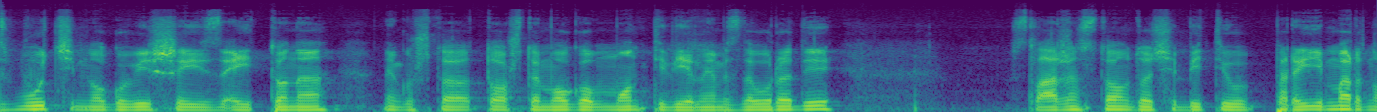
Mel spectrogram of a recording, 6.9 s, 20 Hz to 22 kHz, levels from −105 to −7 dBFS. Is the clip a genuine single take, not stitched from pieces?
yes; 0 cuts

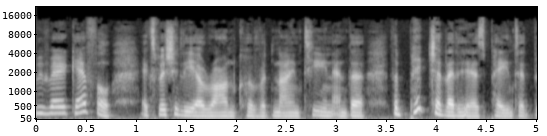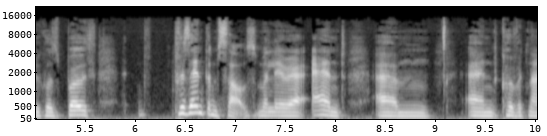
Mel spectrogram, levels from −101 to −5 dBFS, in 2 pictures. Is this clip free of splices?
yes; 0 cuts

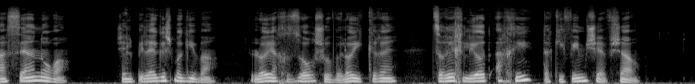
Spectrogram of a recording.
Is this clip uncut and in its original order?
yes; 0 cuts

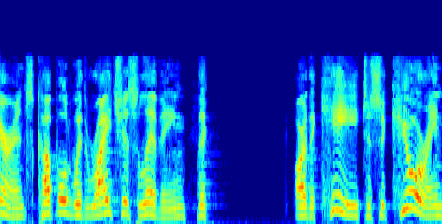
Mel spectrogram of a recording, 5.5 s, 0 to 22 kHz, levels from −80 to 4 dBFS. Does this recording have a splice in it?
yes; 1 cut; at 2.5 s

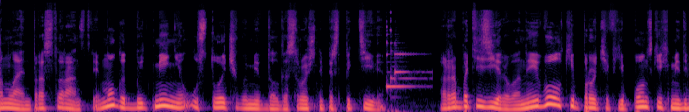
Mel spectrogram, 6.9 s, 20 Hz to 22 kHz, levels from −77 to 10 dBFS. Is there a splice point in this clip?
no; 0 cuts

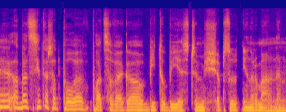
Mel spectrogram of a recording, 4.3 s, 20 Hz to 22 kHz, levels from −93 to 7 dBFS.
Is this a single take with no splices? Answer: no; 1 cut; at 1.4 s

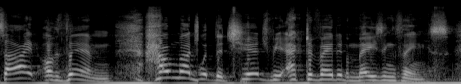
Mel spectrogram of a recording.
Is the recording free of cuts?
no; 2 cuts; at 2.0 s, 3.5 s

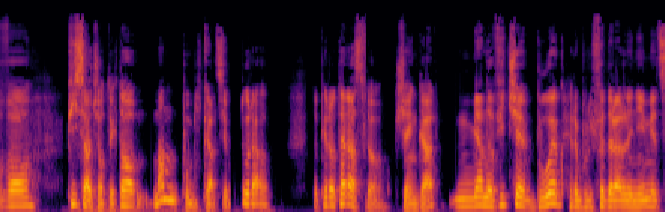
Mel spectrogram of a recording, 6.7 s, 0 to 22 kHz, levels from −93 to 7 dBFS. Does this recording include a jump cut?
yes; 5 cuts; at 1.2 s, 1.8 s, 2.3 s, 3.6 s, 5.6 s

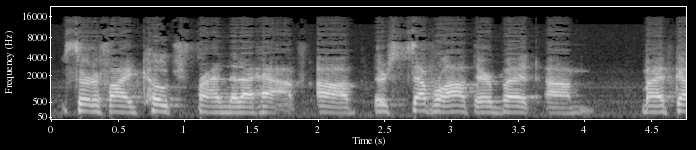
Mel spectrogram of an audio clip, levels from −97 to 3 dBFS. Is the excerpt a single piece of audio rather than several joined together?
no; 1 cut; at 2.3 s

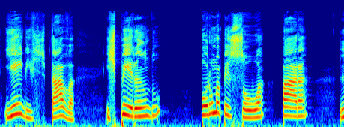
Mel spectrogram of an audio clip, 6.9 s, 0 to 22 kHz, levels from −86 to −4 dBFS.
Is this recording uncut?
yes; 0 cuts

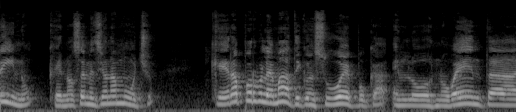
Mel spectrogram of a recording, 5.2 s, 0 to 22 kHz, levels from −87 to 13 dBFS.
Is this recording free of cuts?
yes; 0 cuts

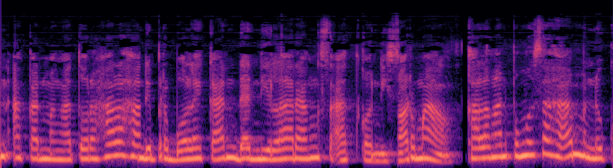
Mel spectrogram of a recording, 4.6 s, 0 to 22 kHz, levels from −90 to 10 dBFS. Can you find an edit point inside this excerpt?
yes; 3 cuts; at 1.0 s, 3.0 s, 3.4 s

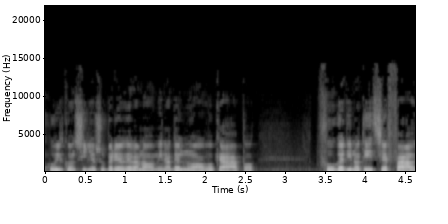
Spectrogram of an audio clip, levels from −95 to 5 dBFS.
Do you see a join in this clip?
yes; 2 cuts; at 1.2 s, 2.1 s

